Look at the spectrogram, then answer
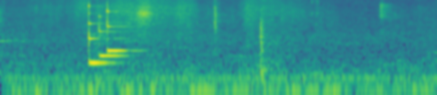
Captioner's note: notification chiming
